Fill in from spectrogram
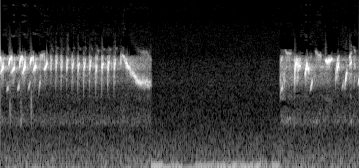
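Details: European goldfinch with Tadmait-type song: a rapid chattering trill that ends in a descending slur, over a second of quiet, then a renewed burst of scratchy twittering.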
